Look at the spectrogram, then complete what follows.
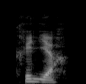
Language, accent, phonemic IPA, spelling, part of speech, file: French, France, /tʁi.ljaʁ/, trilliard, numeral, LL-Q150 (fra)-trilliard.wav
- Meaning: sextillion (10²¹)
